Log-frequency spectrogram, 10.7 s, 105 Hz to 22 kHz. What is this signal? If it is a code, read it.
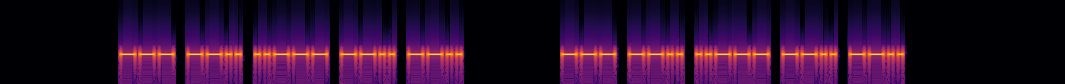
Morse code, heard as a keyed tone, about 25 wpm, 700 Hz. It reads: OZ2ZZ OZ2ZZ
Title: DXCC-100 Call Signs - 5 Characters - Repeated 2x - 25wpm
